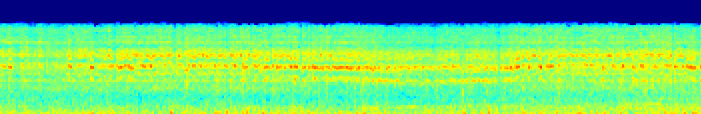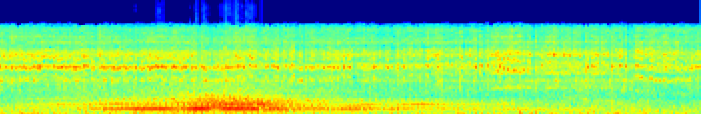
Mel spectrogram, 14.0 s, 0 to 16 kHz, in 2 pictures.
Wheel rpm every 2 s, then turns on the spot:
190, 170, 150, 180, 170, 180, 190.
none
